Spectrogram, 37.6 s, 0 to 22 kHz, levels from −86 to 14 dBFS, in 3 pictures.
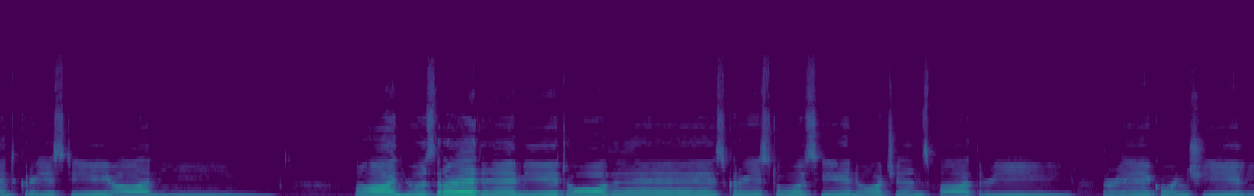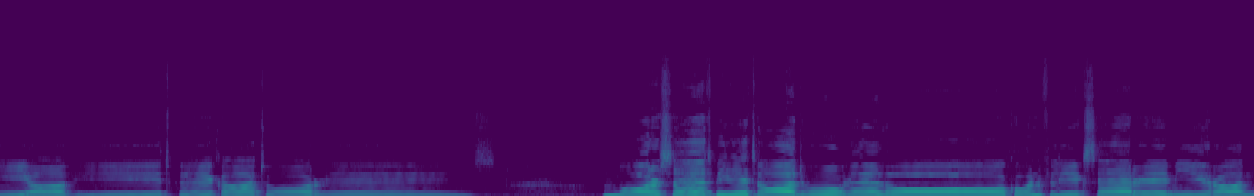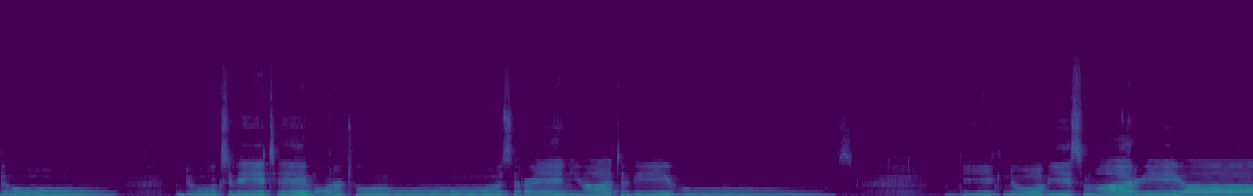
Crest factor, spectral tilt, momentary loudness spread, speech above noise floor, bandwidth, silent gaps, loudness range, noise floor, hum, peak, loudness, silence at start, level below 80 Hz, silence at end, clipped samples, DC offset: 22 dB; -5.5 dB/octave; 17 LU; 31 dB; 15.5 kHz; none; 13 LU; -74 dBFS; none; -22 dBFS; -44 LUFS; 0 s; -82 dBFS; 0 s; under 0.1%; under 0.1%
